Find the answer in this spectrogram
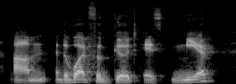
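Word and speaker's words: mirë: The word for good is mir. It's spelled like the English word Maya, but pronounced mir.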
